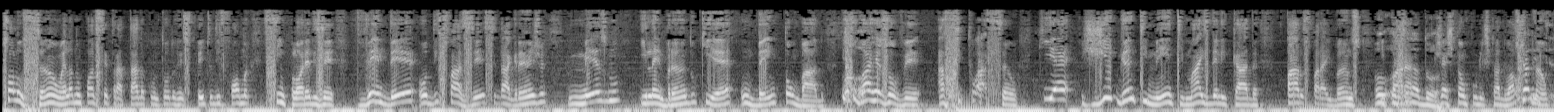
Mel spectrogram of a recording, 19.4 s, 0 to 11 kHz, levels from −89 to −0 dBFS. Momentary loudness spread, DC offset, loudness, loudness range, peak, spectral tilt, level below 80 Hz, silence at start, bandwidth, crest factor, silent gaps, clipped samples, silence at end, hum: 5 LU; under 0.1%; -17 LUFS; 1 LU; -4 dBFS; -5 dB/octave; -18 dBFS; 0 s; 8.8 kHz; 10 dB; none; under 0.1%; 0 s; none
